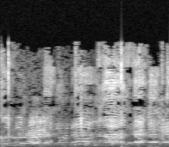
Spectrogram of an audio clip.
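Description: Several spectators' voices talking at once, an overlapping chatter of speech.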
